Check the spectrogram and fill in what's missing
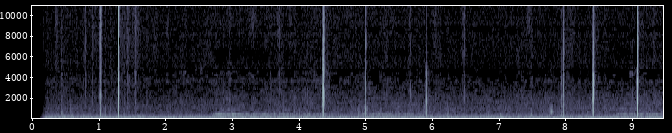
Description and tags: Sound of candle being burnt
candle, flame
